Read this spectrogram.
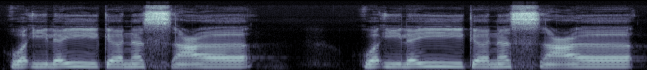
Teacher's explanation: عین کو کھینچ کر پڑھیں گے ایک الف کے برابر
